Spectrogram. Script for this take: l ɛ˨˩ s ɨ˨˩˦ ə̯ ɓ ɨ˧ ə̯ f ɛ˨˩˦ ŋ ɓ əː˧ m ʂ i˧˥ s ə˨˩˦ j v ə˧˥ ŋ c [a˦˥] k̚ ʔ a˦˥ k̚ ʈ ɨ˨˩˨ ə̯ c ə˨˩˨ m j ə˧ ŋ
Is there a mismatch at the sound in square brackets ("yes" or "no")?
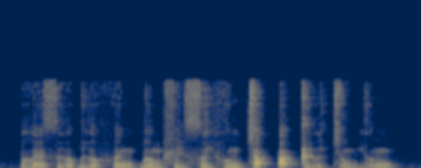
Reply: no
